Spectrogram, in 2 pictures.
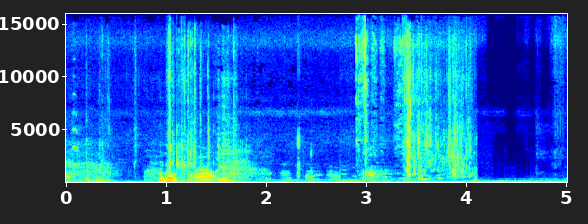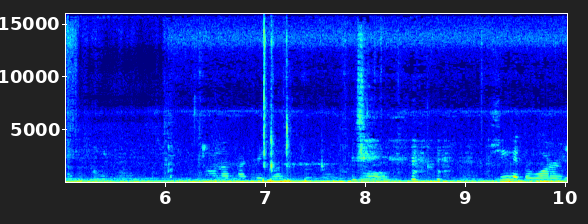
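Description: Water sloshing and lapping against a small boat's hull, under indistinct voices and a low steady rumble.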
